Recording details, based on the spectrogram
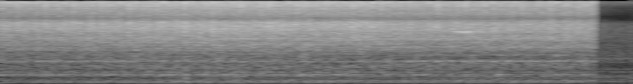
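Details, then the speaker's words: VW Saveiro engine after belt service, with the power steering/alternator belt correctly tensioned and no slack: even idle under a steady hiss, with no squeal, rattle or chirp from the belt side; the earlier roar is gone and it runs normally. "já acabou a ronqueira que tava no motor a roda no centro silêncio"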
